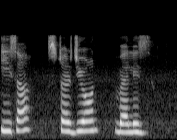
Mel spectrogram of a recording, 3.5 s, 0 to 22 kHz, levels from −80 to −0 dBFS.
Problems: constant background noise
